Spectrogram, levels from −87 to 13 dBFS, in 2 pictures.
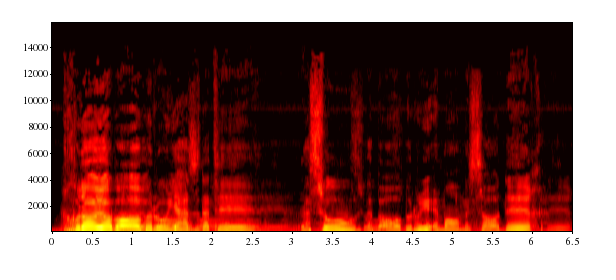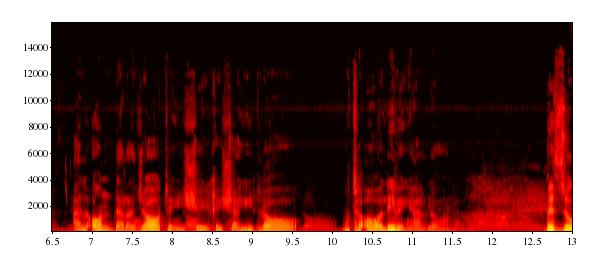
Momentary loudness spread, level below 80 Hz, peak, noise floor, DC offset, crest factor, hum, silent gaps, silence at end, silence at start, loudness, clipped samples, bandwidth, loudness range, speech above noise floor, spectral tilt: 23 LU; -54 dBFS; -2 dBFS; -51 dBFS; 0.7%; 22 dB; none; none; 0 s; 0.15 s; -22 LUFS; under 0.1%; 11.5 kHz; 13 LU; 28 dB; -7 dB/octave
